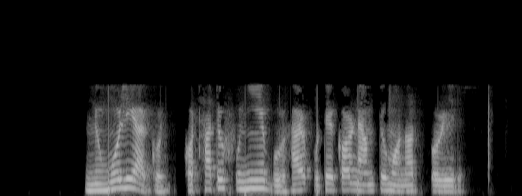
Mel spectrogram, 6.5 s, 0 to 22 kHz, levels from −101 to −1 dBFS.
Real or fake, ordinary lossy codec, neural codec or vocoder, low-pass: real; AAC, 24 kbps; none; 3.6 kHz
